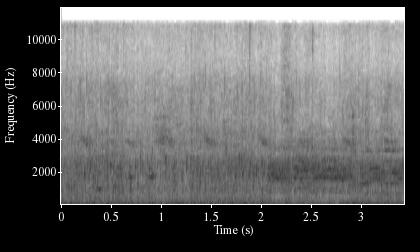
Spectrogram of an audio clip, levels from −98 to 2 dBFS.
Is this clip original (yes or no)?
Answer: yes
